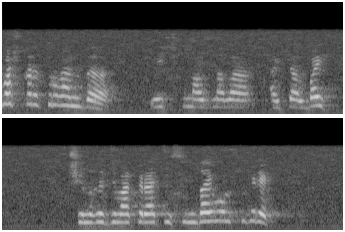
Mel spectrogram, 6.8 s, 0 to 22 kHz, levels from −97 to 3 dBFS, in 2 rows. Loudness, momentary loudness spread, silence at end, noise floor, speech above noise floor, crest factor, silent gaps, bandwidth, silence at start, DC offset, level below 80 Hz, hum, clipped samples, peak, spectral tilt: -27 LUFS; 22 LU; 0 s; -47 dBFS; 21 dB; 20 dB; none; 8.2 kHz; 0 s; under 0.1%; -62 dBFS; 50 Hz at -60 dBFS; under 0.1%; -8 dBFS; -3 dB/octave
